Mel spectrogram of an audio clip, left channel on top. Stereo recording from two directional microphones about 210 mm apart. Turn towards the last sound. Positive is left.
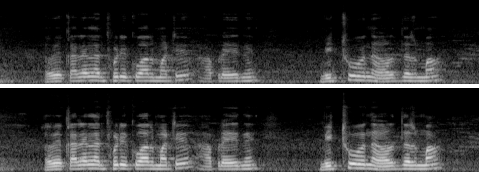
turn(degrees=-15)  # may be behind; listen again after turning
